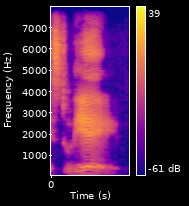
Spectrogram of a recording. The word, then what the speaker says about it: estudié: If it's yo, it would be estudié. I, E with an accent on the E.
